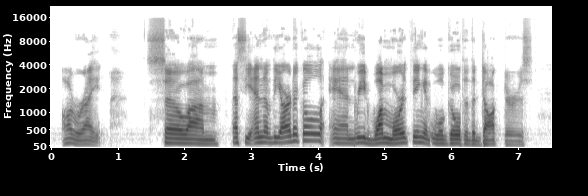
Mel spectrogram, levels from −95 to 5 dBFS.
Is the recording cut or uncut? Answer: cut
